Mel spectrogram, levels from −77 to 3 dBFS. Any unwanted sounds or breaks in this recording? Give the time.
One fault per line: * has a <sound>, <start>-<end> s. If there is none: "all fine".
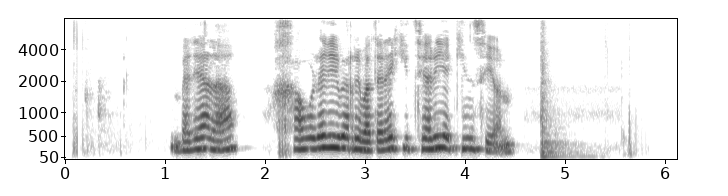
* has a thud, 4.8-5.5 s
